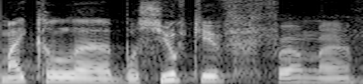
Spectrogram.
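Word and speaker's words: Michael Bociurkiw: Next question is coming from Michael Bosyurkiv, contributor to CNN.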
